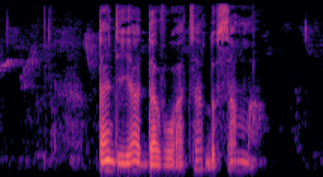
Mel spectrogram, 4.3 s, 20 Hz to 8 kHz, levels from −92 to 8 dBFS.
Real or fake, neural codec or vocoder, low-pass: real; none; 7.2 kHz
